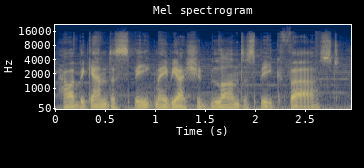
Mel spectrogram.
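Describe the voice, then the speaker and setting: Man, 40s, deep voice, relaxed live Q&A host, chatty, reads questions aloud. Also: moderate pace, faint music behind. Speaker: hypnotist host answering viewer questions. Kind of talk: casual live-stream Q&A chat.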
